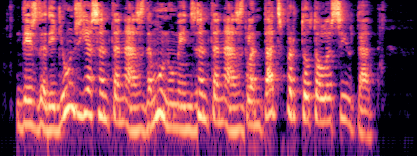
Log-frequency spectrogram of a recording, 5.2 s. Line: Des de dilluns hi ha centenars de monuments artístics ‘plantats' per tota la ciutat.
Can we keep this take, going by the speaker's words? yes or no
no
